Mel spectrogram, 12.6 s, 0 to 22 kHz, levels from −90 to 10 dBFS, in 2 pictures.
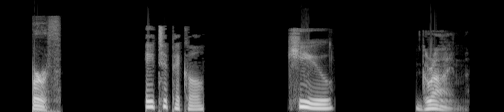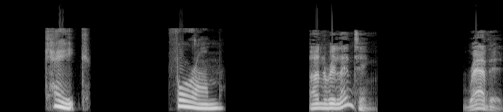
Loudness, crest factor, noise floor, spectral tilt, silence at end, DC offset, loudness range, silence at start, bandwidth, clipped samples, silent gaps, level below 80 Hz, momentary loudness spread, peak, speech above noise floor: -14 LUFS; 16 dB; under -90 dBFS; -6.5 dB/octave; 0 s; under 0.1%; 4 LU; 0.4 s; 11.5 kHz; under 0.1%; 0.79-1.80 s, 2.58-3.58 s, 4.20-5.18 s, 5.87-6.80 s, 7.44-8.40 s, 9.11-10.11 s, 11.01-12.05 s; -48 dBFS; 19 LU; 0 dBFS; over 78 dB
